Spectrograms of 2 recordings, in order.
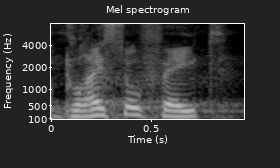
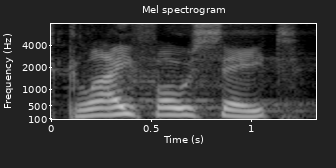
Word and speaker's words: glyphosate: ingredient is called glyphosate everyone everyone pronounces it wrong then we say gly so fate its glyphosate or they say glyco phosphate glyphosate so that's my first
